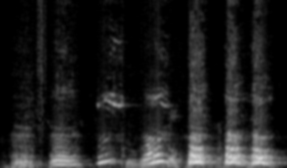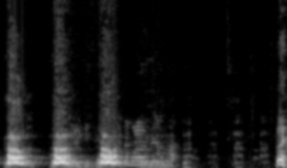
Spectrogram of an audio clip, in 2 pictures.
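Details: Bhote Kukur, or Tibetan Mastiff, dogs barking angrily: a few rising yelps lead into a steady series of deep, harsh barks, then a pause and one last bark.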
